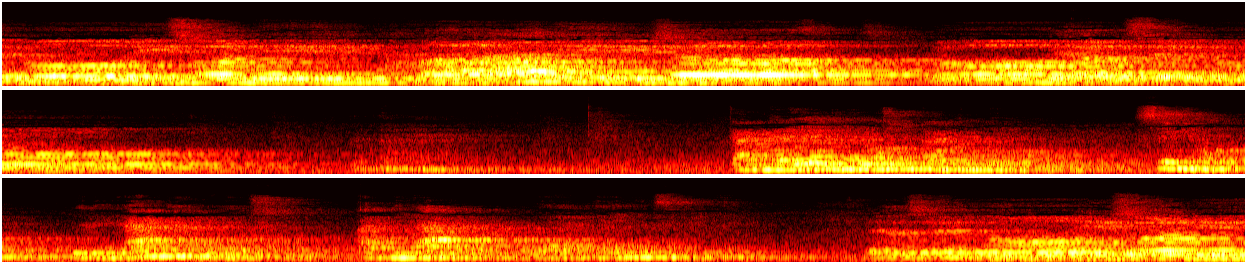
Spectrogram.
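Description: A woman sings into a microphone, her voice echoing in a large hall.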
